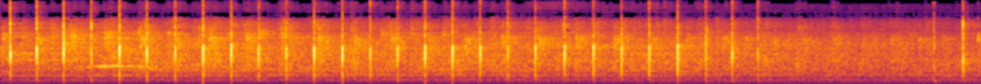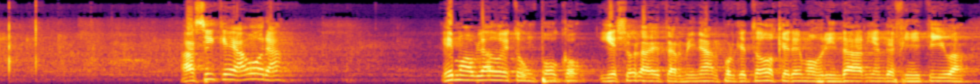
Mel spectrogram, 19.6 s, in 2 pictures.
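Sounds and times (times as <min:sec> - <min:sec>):
audience applause: 0:00.0 - 0:13.6
speech: 0:11.6 - 0:12.8, 0:14.2 - 0:19.6.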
